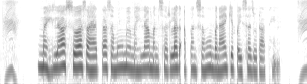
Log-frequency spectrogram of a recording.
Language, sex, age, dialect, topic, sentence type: Chhattisgarhi, female, 18-24, Northern/Bhandar, banking, statement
